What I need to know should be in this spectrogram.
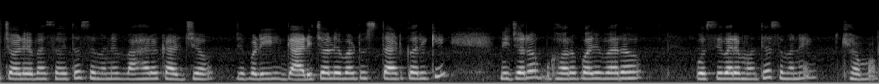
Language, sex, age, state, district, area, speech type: Odia, female, 18-30, Odisha, Ganjam, urban, spontaneous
